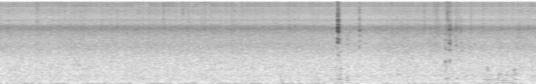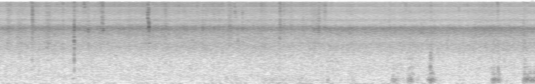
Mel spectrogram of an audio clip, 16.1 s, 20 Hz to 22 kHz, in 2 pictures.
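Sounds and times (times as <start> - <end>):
rain hissing: 0.0 - 16.0
short low bumps: 4.2 - 16.0.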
